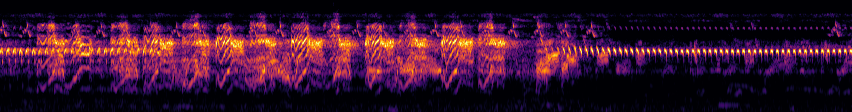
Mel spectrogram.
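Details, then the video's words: Wild bush quail in jungle, lured in with calls played from a mobile phone, give a dense overlapping chorus of rapid, buzzy, chattering notes for about five seconds, then a steady high buzzing tone with fast pulses takes over. "Bush Quail video jungali | mobaile se bulaya jungal Battair"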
